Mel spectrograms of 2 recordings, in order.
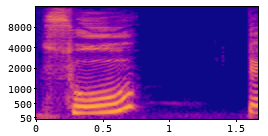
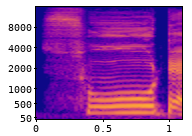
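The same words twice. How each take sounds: First: सू, long pause, ट; सूट split slowly, rising first syllable. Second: सूट joined, long ऊ; blended word. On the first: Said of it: "एक अक्षर का उच्चारण करना है". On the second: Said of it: "तो मिलके बन जाएगा". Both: Shown as a demonstration.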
